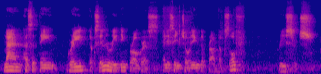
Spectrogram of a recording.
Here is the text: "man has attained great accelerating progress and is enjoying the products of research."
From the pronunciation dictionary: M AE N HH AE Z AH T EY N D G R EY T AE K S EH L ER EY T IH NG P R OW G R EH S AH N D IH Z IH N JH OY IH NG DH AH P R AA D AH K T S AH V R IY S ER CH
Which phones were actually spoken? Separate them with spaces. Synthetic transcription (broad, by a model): M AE N HH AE S AH T EY N D G R EY T AE K S EH L ER EY T IH NG P R OW G R EH S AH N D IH S IH N JH OY IH NG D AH P R AA D AH K T S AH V R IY S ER CH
